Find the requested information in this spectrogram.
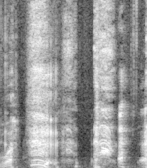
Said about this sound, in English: Wow, you're making me cough.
